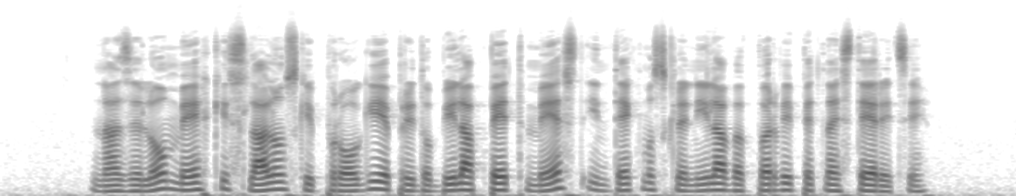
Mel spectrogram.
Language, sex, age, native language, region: Slovenian, male, 18-29, Slovenian, Gorica region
